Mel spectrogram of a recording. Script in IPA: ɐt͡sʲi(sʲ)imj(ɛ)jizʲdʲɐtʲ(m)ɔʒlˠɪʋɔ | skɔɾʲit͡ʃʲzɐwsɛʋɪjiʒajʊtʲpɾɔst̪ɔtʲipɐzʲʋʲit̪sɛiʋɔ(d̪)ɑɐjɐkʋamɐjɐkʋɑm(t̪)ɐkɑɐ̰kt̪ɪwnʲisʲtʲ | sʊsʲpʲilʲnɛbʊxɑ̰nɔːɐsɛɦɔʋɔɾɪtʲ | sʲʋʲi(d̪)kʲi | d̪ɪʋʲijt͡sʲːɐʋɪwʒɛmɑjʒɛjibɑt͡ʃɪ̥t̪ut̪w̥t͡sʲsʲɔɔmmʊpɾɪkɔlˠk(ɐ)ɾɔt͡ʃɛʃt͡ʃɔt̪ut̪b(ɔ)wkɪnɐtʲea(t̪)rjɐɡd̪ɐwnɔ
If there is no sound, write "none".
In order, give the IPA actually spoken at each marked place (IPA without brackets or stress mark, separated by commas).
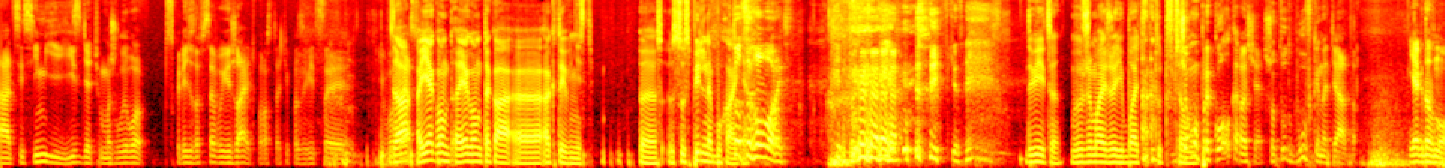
sʲ, i, m, d̪, t̪, t̪, ɐ, u, t̪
